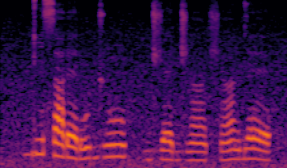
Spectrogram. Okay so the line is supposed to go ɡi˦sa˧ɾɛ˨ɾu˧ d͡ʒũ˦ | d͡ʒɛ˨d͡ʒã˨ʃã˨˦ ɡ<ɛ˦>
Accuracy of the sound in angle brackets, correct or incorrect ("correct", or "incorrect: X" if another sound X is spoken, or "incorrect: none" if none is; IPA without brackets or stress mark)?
incorrect: ɛ˦˨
